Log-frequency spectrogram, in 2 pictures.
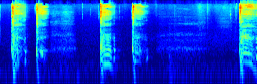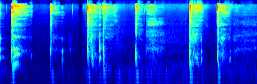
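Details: Girl coughing: about a dozen repeated harsh child's coughs in short bursts, with throat-clearing sounds between them.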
